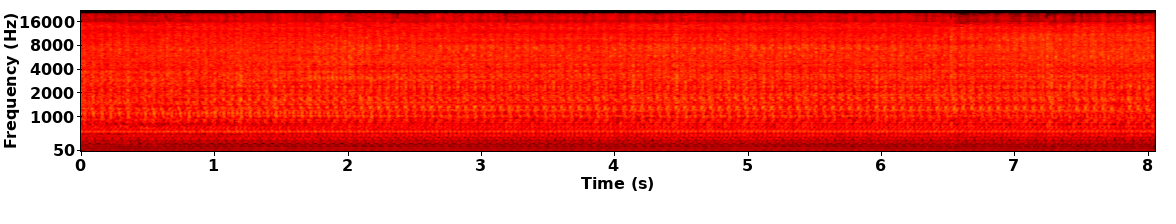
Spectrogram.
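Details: 1999 Ford Focus 1.6i Zetec petrol at idle: harsh even clatter about four times a second, sounding like a diesel; something knocking inside the engine.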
